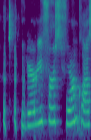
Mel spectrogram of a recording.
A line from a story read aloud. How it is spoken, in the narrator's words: I cried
